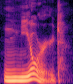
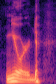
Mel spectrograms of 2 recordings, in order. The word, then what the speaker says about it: Njord: It's Njord. – Njord. – Njord. – Can you spell that? N-J? – N-J-O-R-D. Njord.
